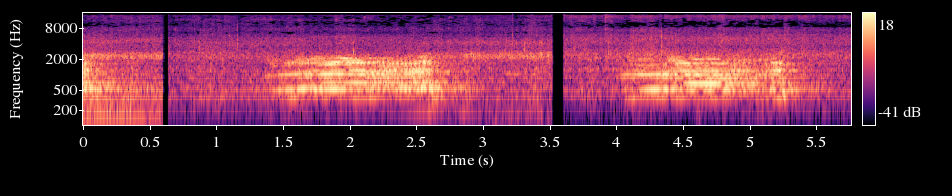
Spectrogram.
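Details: Two quavering, sheep-like harmonic bellows from a bull northern fur seal in the Pacific, each about a second long and separated by a short pause, with faint background rumble and abrupt cuts.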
